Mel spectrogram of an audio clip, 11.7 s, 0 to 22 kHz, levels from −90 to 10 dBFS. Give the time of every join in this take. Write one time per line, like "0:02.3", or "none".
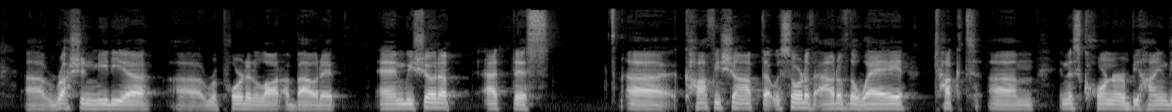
0:03.6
